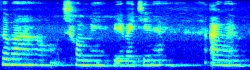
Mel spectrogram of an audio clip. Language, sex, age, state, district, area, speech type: Bodo, female, 30-45, Assam, Chirang, urban, spontaneous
